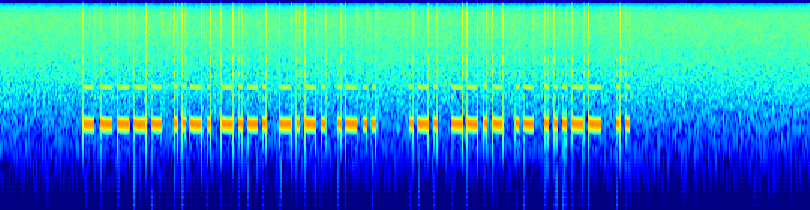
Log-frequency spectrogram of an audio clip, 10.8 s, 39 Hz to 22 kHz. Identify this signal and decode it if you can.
Morse code, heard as a keyed tone, hand-sent with a straight key, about 20 wpm, 520 Hz. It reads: 0FCCL RQA3I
